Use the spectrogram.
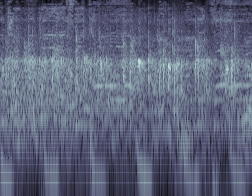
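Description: An audience at a Urdu poetry gathering claps warmly, a steady run of close applause with audible individual hand claps lasting a few seconds.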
